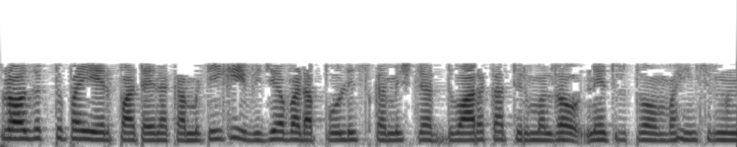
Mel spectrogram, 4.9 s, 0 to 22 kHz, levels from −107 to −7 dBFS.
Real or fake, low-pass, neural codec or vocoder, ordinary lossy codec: real; 3.6 kHz; none; none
